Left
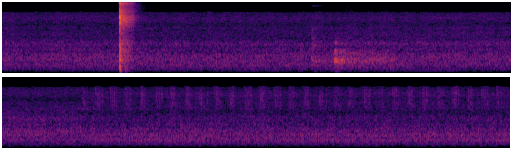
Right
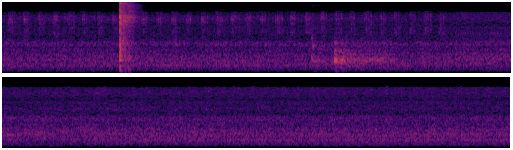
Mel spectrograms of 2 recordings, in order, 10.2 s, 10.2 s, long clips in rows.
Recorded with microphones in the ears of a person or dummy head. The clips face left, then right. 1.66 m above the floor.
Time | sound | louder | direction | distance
1.2 | a clap | left 7 dB | 50° left (ahead or behind) | 0.7 m
3.1 | a gunshot | left 1 dB | 15° right (ahead or behind) | 6 m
